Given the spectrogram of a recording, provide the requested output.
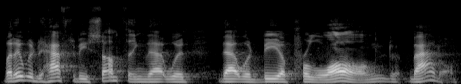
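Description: A man's voice: mid-range voice, normal speed, a little mellow. A man in his thirties leading an informal Bible study, talking plainly and repeating phrases for emphasis. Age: 30s. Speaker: pastor.

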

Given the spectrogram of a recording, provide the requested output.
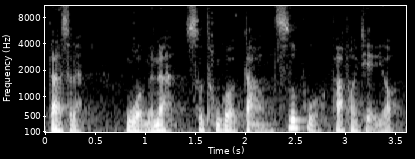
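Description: A man's voice: on the low side, lively intonation, moderate pace, mellow, breathy edge. A man voicing a bumbling male party leader who stumbles over his words and shifts blame onto others, in a satirical comedy sketch. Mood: evasive.

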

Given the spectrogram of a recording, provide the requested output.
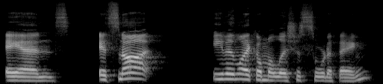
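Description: A woman who creates podfic talks at length as a podcast guest, conversational, talkative and candid, often acting out short quotes. Her mid-range voice is bright and forceful, at a moderate pace.

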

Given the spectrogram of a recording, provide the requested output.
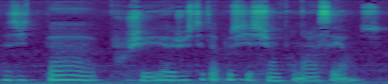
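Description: A woman's low, creaky whisper guides a meditation close to the listener's ear. Her calming relaxation cues arrive slowly, with long gaps between them, in a level, darkish tone over faint background noise.

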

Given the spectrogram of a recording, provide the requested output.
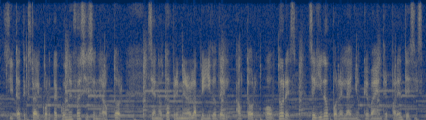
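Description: A man delivering scripted educational narration as an explainer, in a playfully formal, instructional manner. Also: mid-range voice.

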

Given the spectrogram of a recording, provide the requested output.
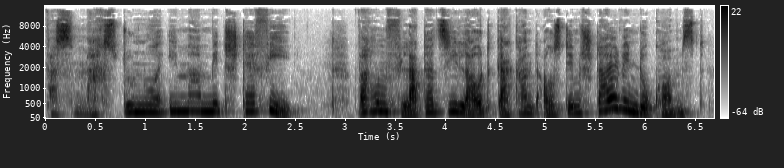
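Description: A woman's voice: on the high side, big pitch swings, a little slow, a little mellow, husky, voice pushed up, exaggerated voice. A woman voicing a caring father mouse who patiently teaches the young ones. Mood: scolding.

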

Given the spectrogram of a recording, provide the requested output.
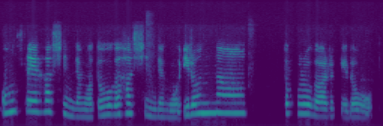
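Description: A woman's voice: a little high, animated, normal speed, dry recording, muffled recording. A young adult woman hosting a podcast, chatting casually as she interviews a guest. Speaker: podcast host.

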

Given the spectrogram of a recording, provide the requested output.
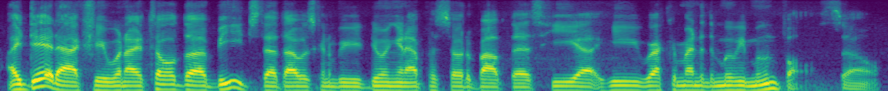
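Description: An American man with a low-pitched voice chats casually as co-host of a podcast. The recording is dry and free of room echo. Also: a little fast. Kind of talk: casual chat.

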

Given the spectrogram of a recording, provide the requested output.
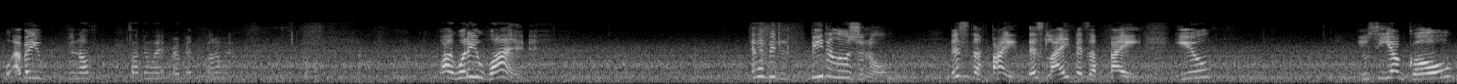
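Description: A woman's voice: sits high, animated, measured pace, pauses often. A woman hosting her own podcast, talking casually and with slang, laughing here and there as she gives a motivational talk. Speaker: podcast host. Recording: muffled audio with clear traffic noise.

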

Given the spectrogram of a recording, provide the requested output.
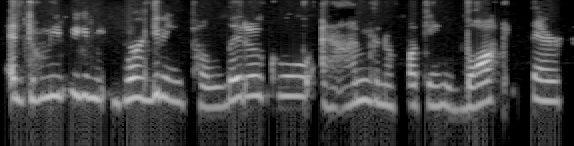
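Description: A woman's voice: fairly high pitch, a little fast, mellow, breathy edge, no echo, highs cut off. A young woman hosting a casual podcast, tipsy, laughing often and swearing as she rambles. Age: young adult. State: drunk. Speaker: podcast host. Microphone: desk microphone.

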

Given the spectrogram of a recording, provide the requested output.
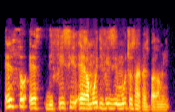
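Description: A man giving an informal spiritual talk as a rabbi, lively and animated, often correcting himself and mixing in Hebrew words. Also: fairly high pitch, fast talker, breathy edge, no echo, muffled recording.

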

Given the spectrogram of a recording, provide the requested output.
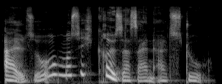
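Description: A woman voicing a proud, boastful female puddle in a storybook reading, with a shrill, self-important voice. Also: huge pitch swings, moderate pace, gravelly, a little mellow, slightly rough, heavily acted.

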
